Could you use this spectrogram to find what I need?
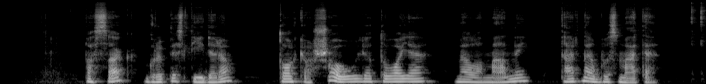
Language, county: Lithuanian, Šiauliai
